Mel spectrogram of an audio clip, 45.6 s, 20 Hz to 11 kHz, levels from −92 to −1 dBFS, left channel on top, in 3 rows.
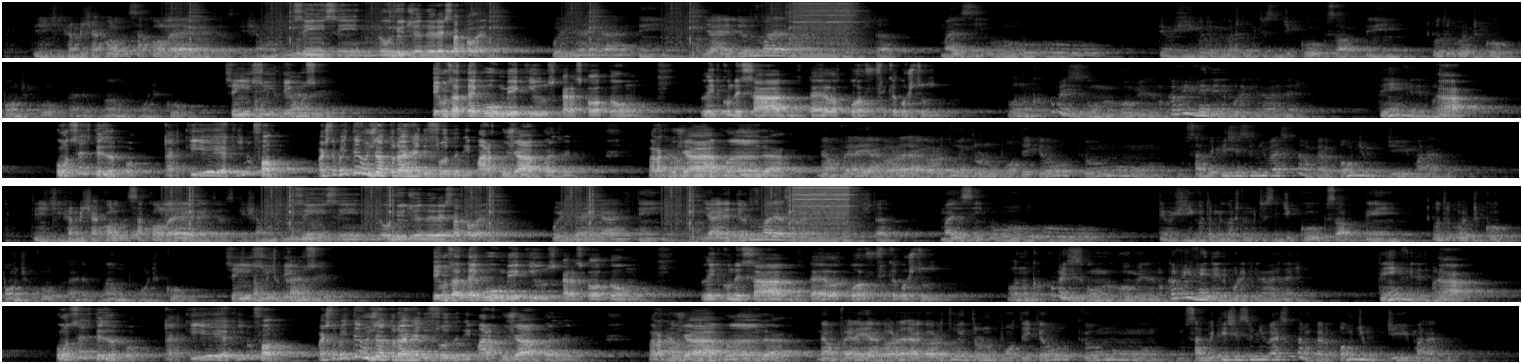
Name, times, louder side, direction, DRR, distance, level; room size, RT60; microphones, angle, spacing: voice 1, 0.3-3.1 5.5-6.7 7.0-8.9 9.4-11.0 11.6-14.0 14.3-17.0 17.7-18.5 25.2-28.2 29.0-29.7 37.0-37.6 38.5-44.9, right 1 dB, 50° right, 3 dB, 1.1 m, -41 dB
sound 1, 1.6-1.9 2.6-2.9 3.6-3.9 4.6-4.9 5.6-5.9 6.6-6.9 7.6-8.5, right 7 dB, 75° right, 1.2 m, -44 dB
voice 2, 2.9-4.8 17.4-18.3 19.5-21.5 22.2-24.6 29.5-29.8 30.9-31.7 32.0-33.1 33.5-36.1 36.8-38.2, left 2 dB, 25° left, 5 dB, 0.5 m, -32 dB
10.0 x 8.7 x 2.3 m, 1.5 s
head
